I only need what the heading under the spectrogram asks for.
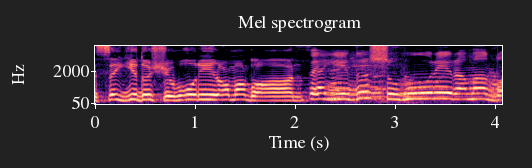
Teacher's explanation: سین میں آئے گی سیٹی کی آواز اور شین میں آئے گی شین کی آواز جیسی ہوتی ہے اس کی، تو شین سین نہ بنے.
